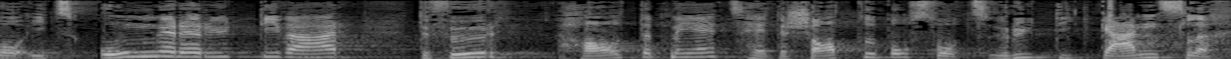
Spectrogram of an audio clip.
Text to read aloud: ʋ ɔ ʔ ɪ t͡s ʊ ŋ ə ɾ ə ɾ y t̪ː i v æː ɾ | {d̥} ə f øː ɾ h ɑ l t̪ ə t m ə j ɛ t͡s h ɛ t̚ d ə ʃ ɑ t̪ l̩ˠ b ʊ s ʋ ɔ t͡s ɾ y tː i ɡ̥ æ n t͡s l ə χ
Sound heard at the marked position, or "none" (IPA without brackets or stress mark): d̥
